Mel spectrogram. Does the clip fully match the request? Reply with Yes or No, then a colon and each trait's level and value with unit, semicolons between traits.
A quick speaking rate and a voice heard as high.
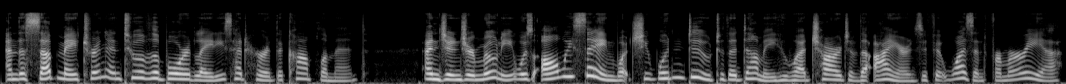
Yes: fast, 215 wpm; high, 230 Hz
